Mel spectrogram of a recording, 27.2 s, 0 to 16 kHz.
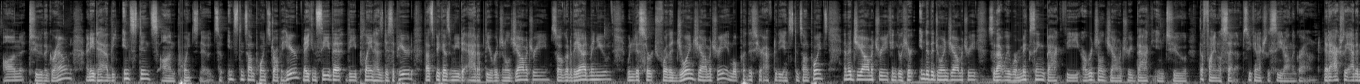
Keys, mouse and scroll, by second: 0.8 click, 1.8-2.5 typing, 4.4 click, 5.1-6.6 drag, 5.9-8.1 scroll down 1, 6.9-7.3 typing, 8.1-9.7 middle drag, 10.3 typing, 10.8 click, 11.5-11.9 typing, 11.8-13.3 shift+drag, 13.5 middle click, 13.5-15.1 drag, 15.1 middle click, 15.1-15.5 drag, 15.5 middle click, 15.7-16.3 drag, 16.3 middle click, 16.4-17.4 drag, 17.4-18.9 middle drag, 18.9 drag, 19.6 click, 19.7-20.2 typing, 20.1-21.1 drag, 21.4-22.1 drag, 22.1-24.5 scroll down 1, 22.8 shift+middle click, 23.0 shift+middle click, 23.2 typing, 23.5 shift+middle click, 23.9-24.5 shift+middle drag, 24.7-25.2 middle drag, 24.7-26.4 scroll up 1, 25.4-27.2 middle drag, 25.8-26.4 drag.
